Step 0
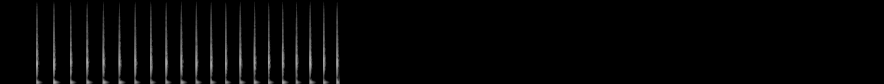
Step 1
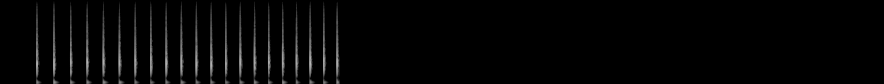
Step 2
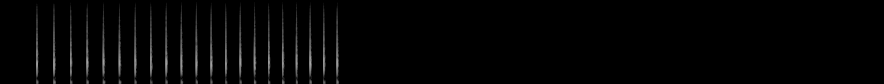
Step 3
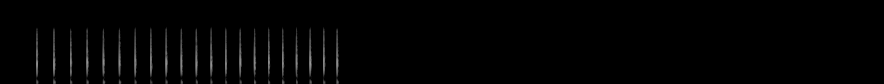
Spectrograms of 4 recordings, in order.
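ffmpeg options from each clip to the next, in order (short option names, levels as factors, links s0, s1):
-af "lowshelf=f=390:t=q:w=1.5:g=-9,volume=1.12"
-af "aeval=exprs='sgn(val(0))*max(abs(val(0))-0.00668,0)':c=same,volume=0.596"
-af "aresample=11025,aresample=44100,volume=0.596"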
